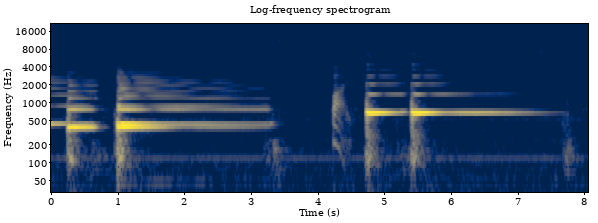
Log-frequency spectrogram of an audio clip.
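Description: Piano playing single intervals for ear training: two notes struck one after the other, falling in pitch, then sounded together and held about two seconds. About five seconds in, another pair of notes is struck in quick succession, and the second rings on while fading.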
